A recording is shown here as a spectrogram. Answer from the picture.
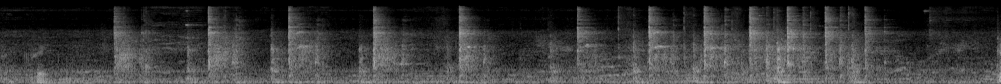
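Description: Hand pump on a deep-sea pressure-tube exhibit being worked, its handle clacking with each stroke: a run of sharp clacks, about one a second at first and quickening to two or three a second in the last few seconds.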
